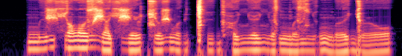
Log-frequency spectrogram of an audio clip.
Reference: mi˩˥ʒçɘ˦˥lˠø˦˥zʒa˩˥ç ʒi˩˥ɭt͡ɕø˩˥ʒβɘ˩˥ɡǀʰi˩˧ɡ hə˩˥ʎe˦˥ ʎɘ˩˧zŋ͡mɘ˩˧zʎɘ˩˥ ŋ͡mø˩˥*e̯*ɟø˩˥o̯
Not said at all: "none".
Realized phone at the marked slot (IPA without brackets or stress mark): e̯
